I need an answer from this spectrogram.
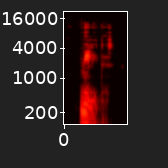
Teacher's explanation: como esa i es breve y la sílaba no es trabada, entonces esa sílaba es breve, por consiguiente el acento se retrotrae a la sílaba anterior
